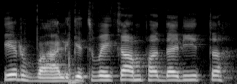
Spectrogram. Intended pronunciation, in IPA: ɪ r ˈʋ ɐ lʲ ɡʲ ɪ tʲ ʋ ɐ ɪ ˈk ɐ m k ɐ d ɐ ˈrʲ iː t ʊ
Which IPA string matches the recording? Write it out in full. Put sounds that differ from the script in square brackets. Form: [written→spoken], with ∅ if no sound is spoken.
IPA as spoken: ɪ r ˈʋ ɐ lʲ ɡʲ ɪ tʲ ʋ ɐ ɪ ˈk ɐ m [k→p] ɐ d ɐ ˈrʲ iː t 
